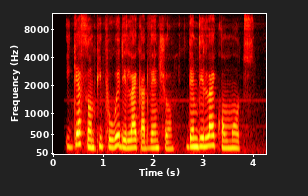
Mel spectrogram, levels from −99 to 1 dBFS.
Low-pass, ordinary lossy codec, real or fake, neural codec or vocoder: none; none; real; none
